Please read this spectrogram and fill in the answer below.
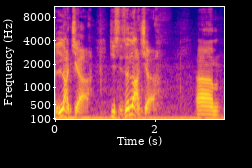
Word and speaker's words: Lancia: like a bmw um except it's la cha and you have to say it like that luncha this is the launcher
